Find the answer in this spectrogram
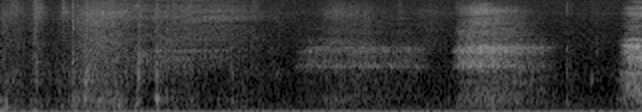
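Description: Faint handling noise as beer cans are taken from a cardboard box: scattered light clicks and rustles, with two short breath-like hisses about two and three seconds in.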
